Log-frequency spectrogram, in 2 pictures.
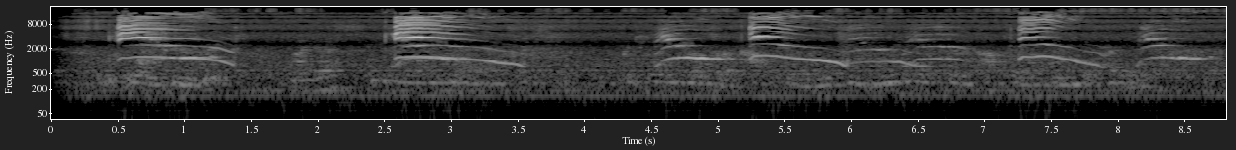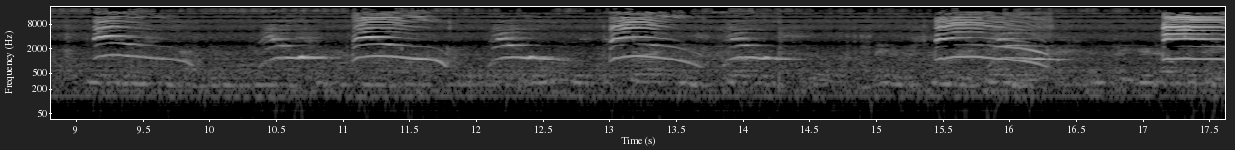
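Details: Several kittens placed on a small pool table, giving high, thin meows with arched, falling contours, repeated about every one to two seconds over a faint low background hum.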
